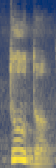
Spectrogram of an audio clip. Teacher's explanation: esse U é uma vogal arredondada nesse caso Olha só como usa lábios são arredondados eles ficam assim né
